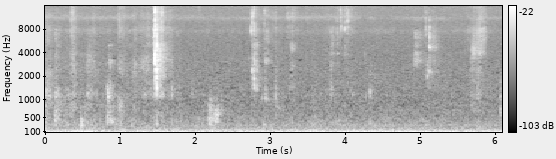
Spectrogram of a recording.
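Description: Faint eating sounds: soft, scattered mouth clicks of a person chewing, with one sharper click about a second and a half in, over a low steady hum.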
